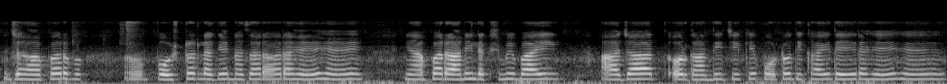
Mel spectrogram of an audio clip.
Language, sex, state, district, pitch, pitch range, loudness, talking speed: Hindi, female, Rajasthan, Jaipur, 240 Hz, 235-245 Hz, -19 LUFS, 145 wpm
